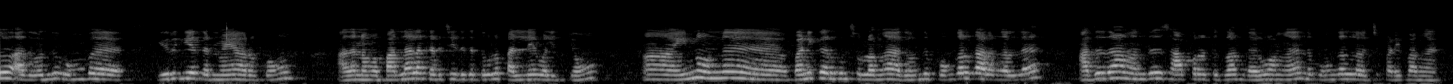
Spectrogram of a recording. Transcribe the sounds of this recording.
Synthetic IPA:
ɯɐðɯʋɐnd̪ɯɾɔmbɐ | ɪɾɯɣɪjɐt̪ɐɳmɐjaːɪɾɯkːʊ̃ | ʔɐ̰ðɐnɐmːɐpɐðɐlaːlɐkɐɽɛt͡ʃːɯɪɽɯkːɾɐt̪ɯkːɯɭlɐpɐlːeːʋɐɭɪkʲːʊ̃ | ɪnːʊnːɯpɐnɪkːɐɪɾɯkːɯnːɯsɔlːʋaːŋɡɐːðɯʋɐnd̪ɯpɔŋɡɐɭkaːlɐŋɡɐɭɪlɐɐðɯt̪ãːʋɐnd̪ɯsaːpɯɾɐt̪ːɯkːɯlãːnt̪ɐɾɯʋaːŋɡɐɪnd̪ɐpɔŋɡɐɭlɐʋɐt͡ʃːɯpɐɽɐɪpːaːŋɡɐ

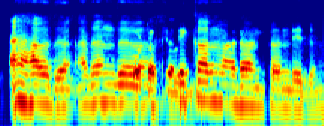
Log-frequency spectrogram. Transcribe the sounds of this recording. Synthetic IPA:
ɦɐwd̪uʔɐd̪ond̪uɐɐɾikaːlmaːɽɐɐnt̪ɐɳd̪id̪ːu

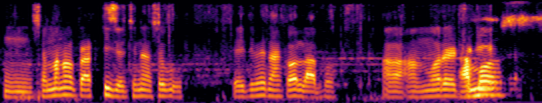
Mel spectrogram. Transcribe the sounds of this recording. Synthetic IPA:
ɦsemanɔ̃ŋkɔpɾak̚ʈisɔt͡ʃʰinasobu | sejd̪ibajt̪ããkɔlabɔa̰a̰mɔɾeʈamɔ

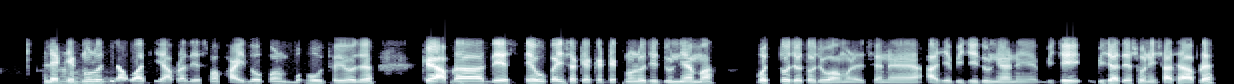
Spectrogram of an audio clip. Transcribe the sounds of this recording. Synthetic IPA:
eʈleʈeknolod͡ʒiaʋːat̪ʰiapɽ̃ad̪eʃmãfajd̪opəɳbəɦut̪ʰːəjot͡ʃʰe | keapɽ̃ad̪eʃeʋũkəiʃəkekeʈeknolod͡ʒid̪ʊnijamã | ʋəd̪̚t̪od͡ʒət̪od͡ʒoʋaməɭet͡ʃʰeənea̰d͡ʒebid͡ʒid̪ʊnjaibid͡ʒibid͡ʒad̪eʃonisat̪ʰeapɽ̃e

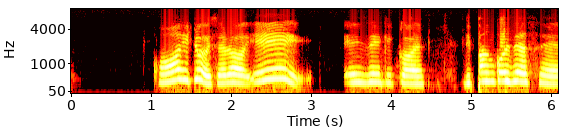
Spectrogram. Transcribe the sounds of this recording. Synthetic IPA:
kɔxejtʊɦojsɛɹɔej | ejzek̬ikɔj | dipaŋkɔɹzeasɛ

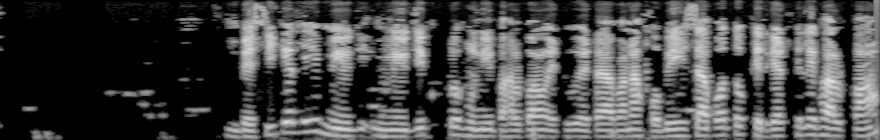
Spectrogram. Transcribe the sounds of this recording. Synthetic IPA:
besikalimjud͡ʒikʈuɦunibʱalpaw̃eʈueʈamanaxobiɦisabɔt̪okiɾkeʈ̚kʰelibʱalpaʊ̃

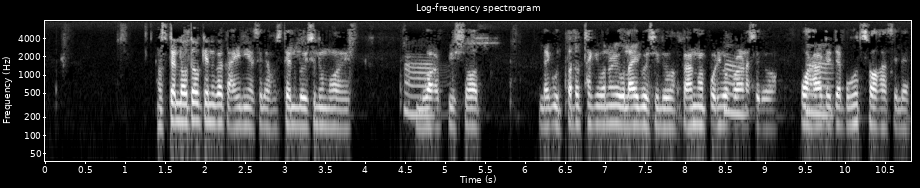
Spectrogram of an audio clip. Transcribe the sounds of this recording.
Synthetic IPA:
hustɛlːɔʊtɛʊkɛnɛkwakaɦiniasilɛɦɔstɛlːojsilʊ̃moj | lʊwaɹpisɔt̚ | ɛlajkʊt̚padɔtʰːakibɔnaɹɛulajɡojsilʊ̃kaɹɔnmojpoɹibɔkɔɹanasilʊ̃ | pɔɦaɹtɛtijaboɦutsɔkasilɛ

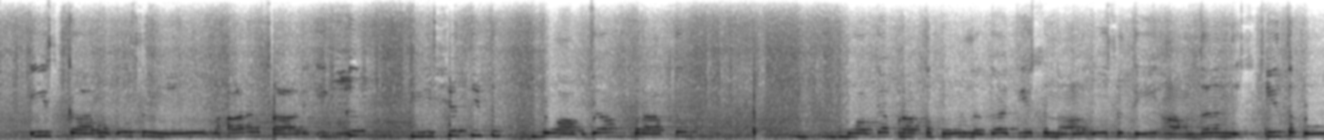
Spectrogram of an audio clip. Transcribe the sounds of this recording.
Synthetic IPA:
ɪskəɾmʊsneːɦəɾsaːlɪk | nɪʃt̪ɪt̪ | mʊaːbd͡ʒaːpɾaːt̪ | mʊaːbd͡ʒaːpɾaːp̚t̪ɦoːɳləɡaːd͡ʒɪsnaːlʊsd̪iːʔaːmd̪ənːɪʃt͡ʃɪt̪ɦoː

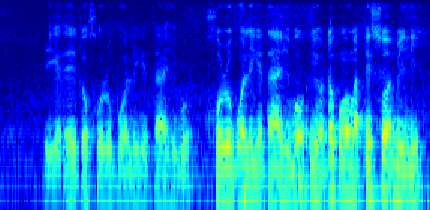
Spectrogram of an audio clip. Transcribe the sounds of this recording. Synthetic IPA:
iketɔxoɹupʊalikɛtaaɦibɔxoɹupʊalikɛtaaɦibɔʔḭɦɔtɔkmɔjmatisʊabili

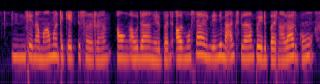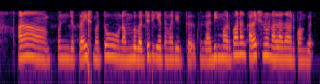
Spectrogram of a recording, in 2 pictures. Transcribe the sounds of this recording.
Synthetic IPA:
sɐɾinãːmaːmaːʈːɐkeːʈːɯsɔlɾẽːɐʋɐŋɡɐɐʋɐɾɯt̪ãːnaːŋɡɐɛɽɯpːaːɾɯʔɐʋɐɾmoːsʈaːɛnːɛk̬ːsɛɾɪɲd͡ʒɯma̰ːksɪlɐt̪ãːpoːjɛɽɯpːaːɾɯnɐlːaːɪɾɯkːʊ̃ | aːnaːkɔɲd͡ʒɔ̃pɪɾɐɪsmɐʈːʊ̃nɐmbɐbɐd͡ʒɛʈːkeːt̪ːɐmaːd̪ɾiɪɾɯkːaɐðɯkɔɲd͡ʒɔ̃ɐðɪɣɐmaːɪɾɯkːʊ̃aːnaːkɐlɛkʂɐnʊ̃nɐlːaːt̪ãːɪɾɯkːaːŋɡɐ

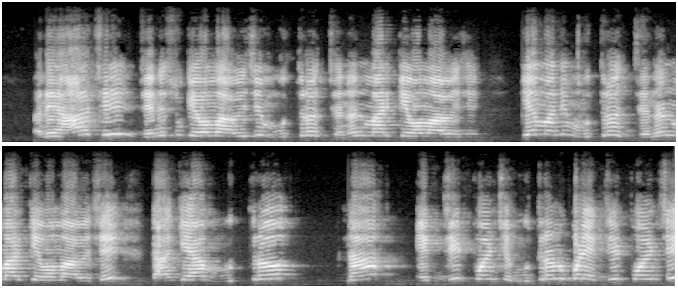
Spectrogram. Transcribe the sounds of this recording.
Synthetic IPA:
əneat͡ʃʰed͡ʒeneʃũkɛʋamãaʋet͡ʃʰemʊt̪ɾəd͡ʒənənmaɾɡ̚kɛʋamãaʋet͡ʃʰe | kɛ̃manemʊt̪ɾəd͡ʒənənmaɾɡ̚kɛʋamãaʋet͡ʃʰekãkeamut̪ɾə | na | eɡ̚ziʈ̚pɔiɳʈt͡ʃʰemʊt̪ɾənũpəɳeɡ̚ziʈ̚pɔiɳʈ̚t͡ʃʰe

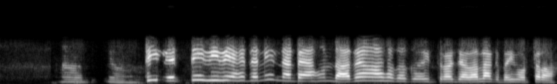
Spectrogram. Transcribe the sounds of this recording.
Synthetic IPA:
ɦãː | ãːʈʰiːeʈiːʋiːʋeekd̪ɛːnĩːnãːʈɛːɦʊnd̪aːt̪ɛːasəɡkit̪əɾãːzjaːd̪aːləɡd̪aːiːɦoːɾt̪əɾãː

